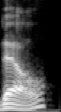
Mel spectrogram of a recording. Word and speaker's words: Del: from is like Dell right and in Quebec a lot of people mispronounce Dell as Mabel already got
